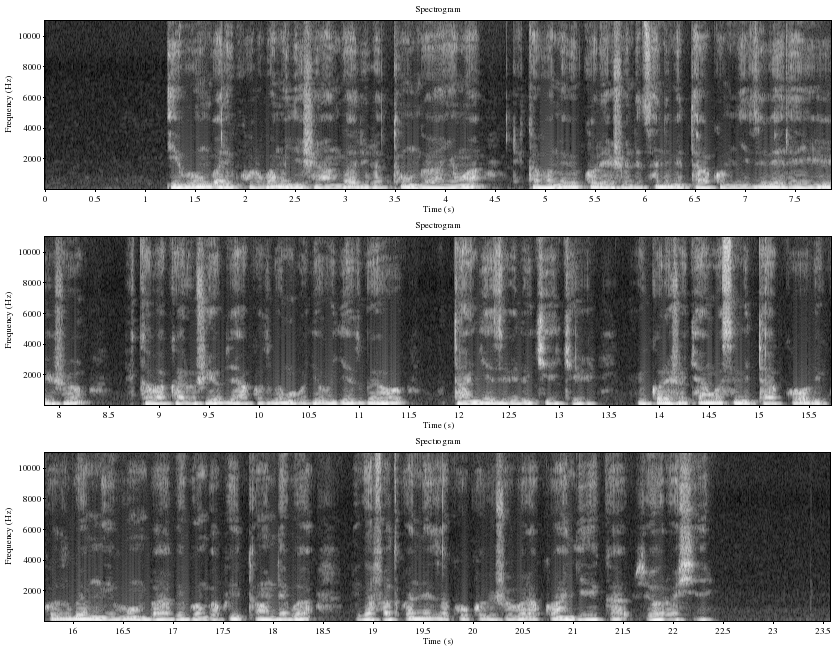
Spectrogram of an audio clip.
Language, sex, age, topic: Kinyarwanda, male, 25-35, education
